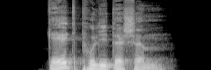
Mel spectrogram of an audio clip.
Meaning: strong dative masculine/neuter singular of geldpolitisch
- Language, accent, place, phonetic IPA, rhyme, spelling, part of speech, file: German, Germany, Berlin, [ˈɡɛltpoˌliːtɪʃm̩], -ɛltpoliːtɪʃm̩, geldpolitischem, adjective, De-geldpolitischem.ogg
